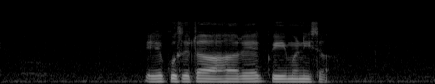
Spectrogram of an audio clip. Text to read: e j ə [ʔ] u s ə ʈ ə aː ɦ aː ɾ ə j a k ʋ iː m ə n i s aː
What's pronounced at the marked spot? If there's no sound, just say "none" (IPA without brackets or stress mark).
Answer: k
